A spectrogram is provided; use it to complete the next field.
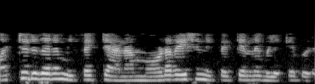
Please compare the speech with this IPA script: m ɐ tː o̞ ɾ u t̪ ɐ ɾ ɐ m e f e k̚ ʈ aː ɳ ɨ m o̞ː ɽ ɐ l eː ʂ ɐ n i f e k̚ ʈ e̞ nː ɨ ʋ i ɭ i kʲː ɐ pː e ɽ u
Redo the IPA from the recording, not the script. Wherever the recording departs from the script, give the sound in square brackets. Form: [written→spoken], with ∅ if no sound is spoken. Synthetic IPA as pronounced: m ɐ tː o̞ ɾ u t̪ ɐ ɾ ɐ m [e→i] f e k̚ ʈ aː ɳ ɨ m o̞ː ɽ ɐ [l→r] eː ʂ ɐ n i f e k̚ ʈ e̞ nː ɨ ʋ i ɭ i kʲː ɐ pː e ɽ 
